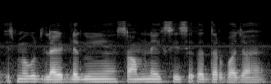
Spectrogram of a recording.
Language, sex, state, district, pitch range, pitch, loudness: Hindi, male, Uttar Pradesh, Shamli, 115-125 Hz, 120 Hz, -18 LUFS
